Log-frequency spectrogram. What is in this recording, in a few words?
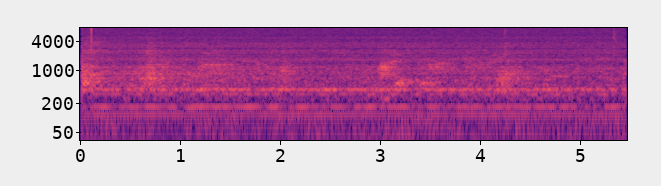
whispering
